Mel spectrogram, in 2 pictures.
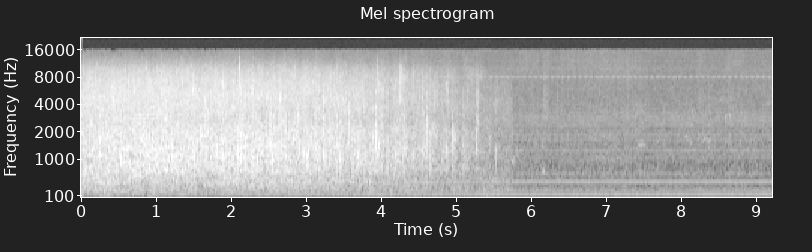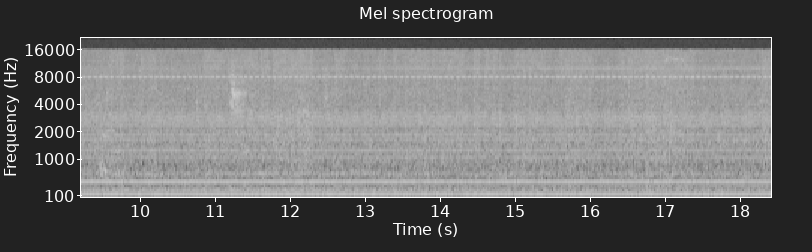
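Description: Audience applause in a large hall, dying away over the first five seconds or so. After it a steady electrical hum remains.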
